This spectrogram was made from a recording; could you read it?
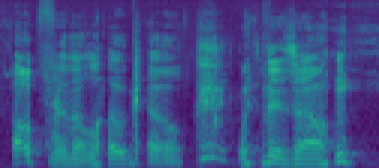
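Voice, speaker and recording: A man's voice: mid-range voice, big pitch swings, slow. A man co-hosting a casual live-streamed show, joking and laughing often as he talks.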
